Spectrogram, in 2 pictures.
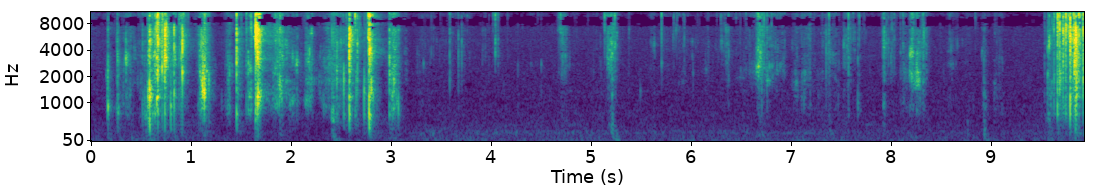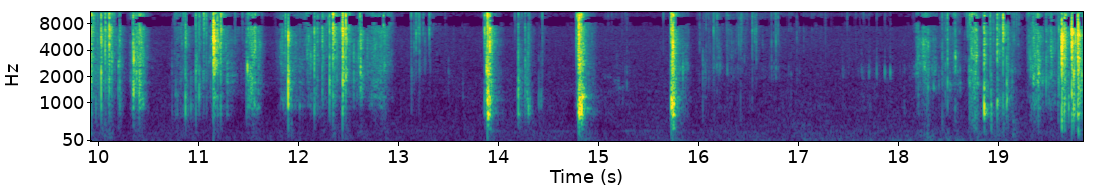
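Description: Small bubbles in slime pop with sharp clicks.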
